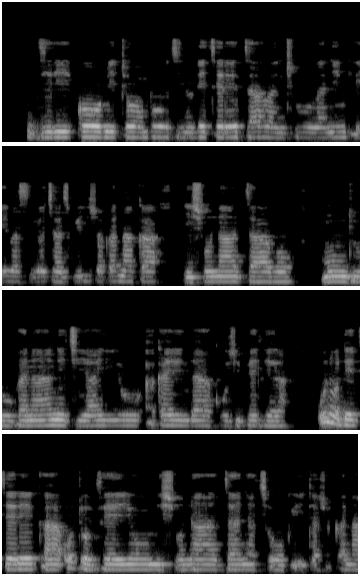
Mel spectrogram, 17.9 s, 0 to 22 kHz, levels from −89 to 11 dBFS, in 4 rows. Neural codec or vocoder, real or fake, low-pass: none; real; 7.2 kHz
